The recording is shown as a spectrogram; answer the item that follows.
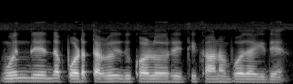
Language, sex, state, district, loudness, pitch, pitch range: Kannada, male, Karnataka, Koppal, -18 LUFS, 135 Hz, 125-140 Hz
